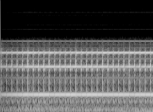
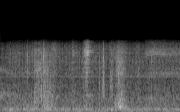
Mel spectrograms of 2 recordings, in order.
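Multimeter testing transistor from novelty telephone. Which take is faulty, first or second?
second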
